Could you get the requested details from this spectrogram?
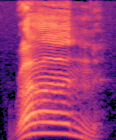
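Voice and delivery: shouted cheer, high and loud; yelled. A narrator's reading. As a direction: yell it across the field. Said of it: "Skinny Zombie's friends yelled".

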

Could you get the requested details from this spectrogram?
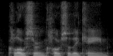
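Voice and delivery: plain reading voice

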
